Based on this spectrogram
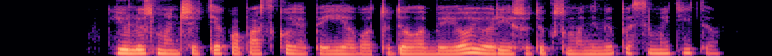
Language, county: Lithuanian, Kaunas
